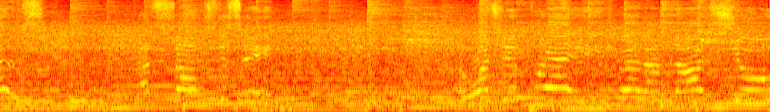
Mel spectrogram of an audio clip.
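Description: Rock band playing an instrumental passage: electric guitars with a lead line of bent, gliding notes over drums and low sustained notes.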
